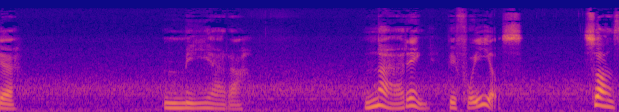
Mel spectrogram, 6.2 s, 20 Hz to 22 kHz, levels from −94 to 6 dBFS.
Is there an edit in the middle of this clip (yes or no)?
no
